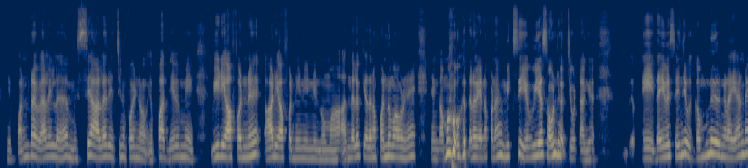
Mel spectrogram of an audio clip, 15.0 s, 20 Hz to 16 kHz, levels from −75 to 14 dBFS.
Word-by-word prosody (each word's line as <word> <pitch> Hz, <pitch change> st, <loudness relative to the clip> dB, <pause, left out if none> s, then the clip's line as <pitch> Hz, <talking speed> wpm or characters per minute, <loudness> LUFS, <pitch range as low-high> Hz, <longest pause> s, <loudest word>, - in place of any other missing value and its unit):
நீ 165 Hz, -, -12 dB, 0.2 s
பண்ற 210 Hz, +8 st, -3 dB, 0.2 s
வேலையில 200 Hz, +2 st, -1 dB, 0.3 s
மிஸ்ஸெ 175 Hz, +6 st, -2 dB
அலறி 210 Hz, +2 st, +2 dB
வச்சு 195 Hz, +2 st, -11 dB, 0.2 s
போயிடனும். 190 Hz, -4 st, -4 dB
எப்பா 165 Hz, +6 st, -1 dB, 0.2 s
தேவுமே 200 Hz, +1 st, -6 dB, 0.5 s
வீடியோ 215 Hz, +1 st, +3 dB
ஆப் 195 Hz, -, +2 dB
பன்னு 195 Hz, +2 st, +1 dB, 0.3 s
ஆடியோ 200 Hz, +1 st, +4 dB
ஆப் 195 Hz, 0 st, -1 dB
பண்ணி 180 Hz, 0 st, -5 dB
நின்னுன்னுமா 165 Hz, -2 st, -7 dB, 0.2 s
அந்தளவுக்கு 195 Hz, +5 st, -2 dB
அதெல்லாம் 195 Hz, +1 st, -2 dB
பண்ணுமா? 205 Hz, +1 st, 0 dB, 0.8 s
எங்க 170 Hz, 0 st, -12 dB
அம்மா 275 Hz, -, +6 dB, 0.2 s
ஒருதடவை 205 Hz, -3 st, +1 dB
என்ன 195 Hz, +1 st, -5 dB
பண்ணா 190 Hz, +2 st, -3 dB, 0.2 s
மிக்சிய 215 Hz, +3 st, -2 dB
ஹெவியா 220 Hz, +5 st, +4 dB
சௌண்டு 235 Hz, +5 st, +3 dB
வச்சு -, -, -10 dB
விட்டாங்க. 165 Hz, -3 st, -5 dB, 1.3 s
தயவு 195 Hz, +4 st, +3 dB
செஞ்சு 235 Hz, +4 st, +1 dB, 0.2 s
கம்முனு 225 Hz, +8 st, +1 dB
இருங்க. 215 Hz, -4 st, -1 dB, 0.2 s
ஏன்டா 245 Hz, +5 st, 0 dB
200 Hz, 135 wpm, -23 LUFS, 185-215 Hz, 1.3 s, அம்மா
